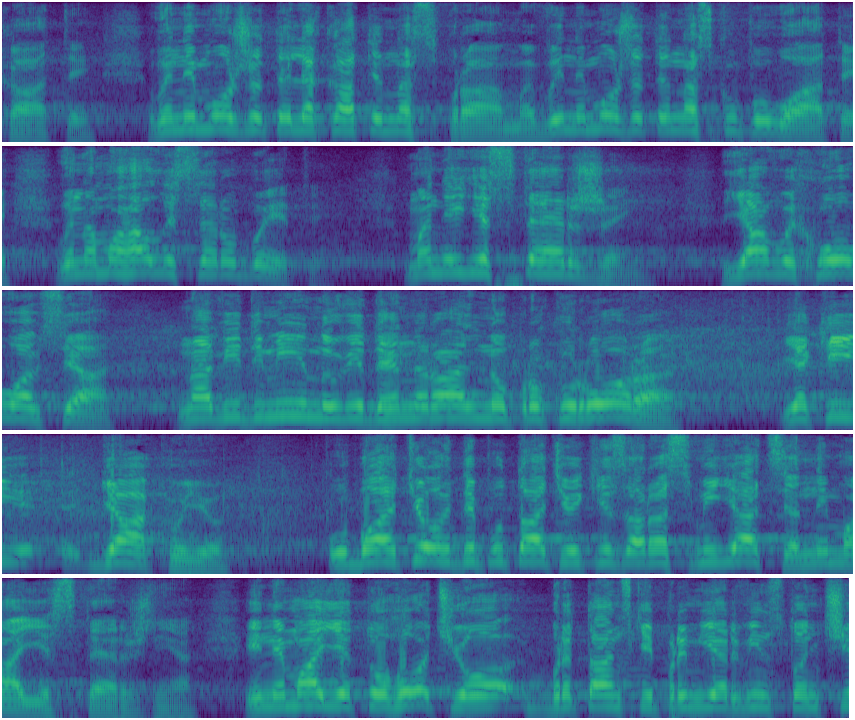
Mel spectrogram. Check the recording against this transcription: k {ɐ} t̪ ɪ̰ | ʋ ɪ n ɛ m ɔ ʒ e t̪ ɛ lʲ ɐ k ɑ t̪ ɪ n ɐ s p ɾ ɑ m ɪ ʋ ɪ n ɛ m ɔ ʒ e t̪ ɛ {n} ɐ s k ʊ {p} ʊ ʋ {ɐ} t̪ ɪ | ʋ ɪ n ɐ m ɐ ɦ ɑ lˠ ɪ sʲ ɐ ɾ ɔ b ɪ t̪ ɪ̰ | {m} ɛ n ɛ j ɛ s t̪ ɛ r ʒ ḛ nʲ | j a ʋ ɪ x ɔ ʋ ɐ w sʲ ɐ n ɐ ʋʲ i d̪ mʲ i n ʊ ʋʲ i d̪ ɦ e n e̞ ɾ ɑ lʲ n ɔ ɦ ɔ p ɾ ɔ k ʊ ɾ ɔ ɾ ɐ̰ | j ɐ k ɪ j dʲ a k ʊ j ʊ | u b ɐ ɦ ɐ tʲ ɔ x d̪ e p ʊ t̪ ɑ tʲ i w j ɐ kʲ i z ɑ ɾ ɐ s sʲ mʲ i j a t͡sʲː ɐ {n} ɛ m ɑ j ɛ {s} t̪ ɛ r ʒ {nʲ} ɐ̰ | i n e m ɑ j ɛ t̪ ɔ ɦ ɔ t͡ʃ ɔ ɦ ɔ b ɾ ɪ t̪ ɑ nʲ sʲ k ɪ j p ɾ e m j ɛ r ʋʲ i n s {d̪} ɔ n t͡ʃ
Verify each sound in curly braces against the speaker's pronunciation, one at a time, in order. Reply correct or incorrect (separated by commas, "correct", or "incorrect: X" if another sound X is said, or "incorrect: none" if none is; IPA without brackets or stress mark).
incorrect: ɑ, correct, correct, incorrect: ɑ, correct, correct, correct, correct, incorrect: t̪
